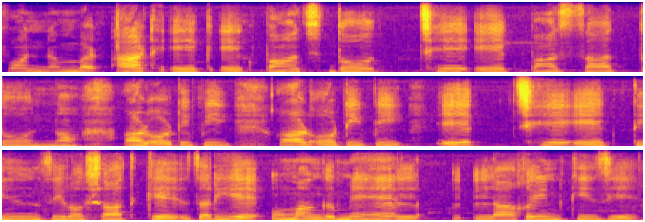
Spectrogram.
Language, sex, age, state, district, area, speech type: Urdu, female, 18-30, Bihar, Khagaria, rural, read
